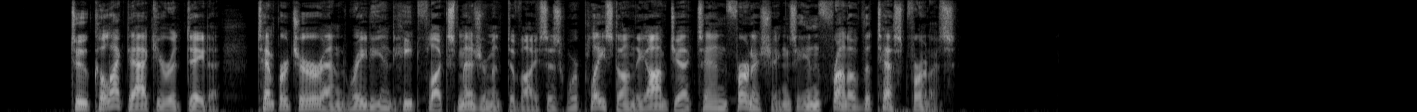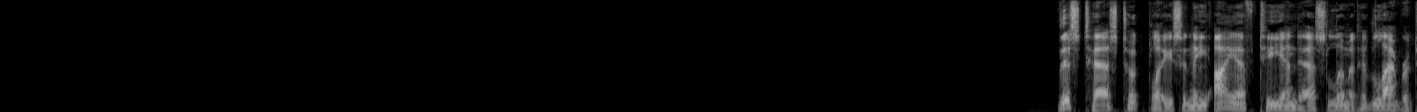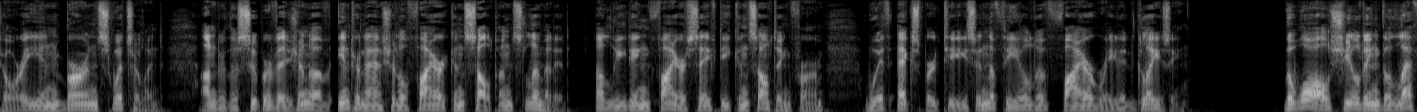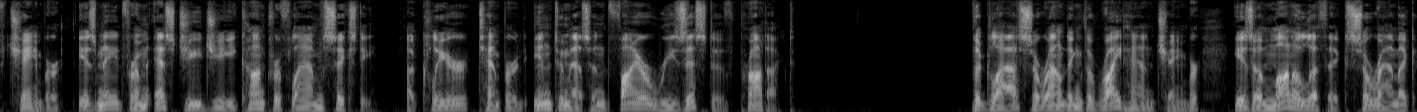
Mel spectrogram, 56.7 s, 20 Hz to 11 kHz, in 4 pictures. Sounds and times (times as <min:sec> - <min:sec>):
Speech: 0:00.7 - 0:09.6, 0:24.8 - 0:40.2, 0:41.2 - 0:50.5, 0:52.2 - 0:56.6.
